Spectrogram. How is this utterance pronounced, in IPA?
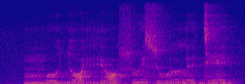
mː o˨˩˦ ʎ ɔ˨˩˦ rʲ ɔ˨˩˦ sʷ ɨ˧˥˧ z u˩˥ lː ɨ˧ d e˧˥˧

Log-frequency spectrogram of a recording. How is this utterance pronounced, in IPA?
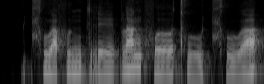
t͡ɕʰ u˨˩ a̯ f ɯ˧ ŋ k r eː˨˩ p l a˥˩ ŋ f ɤː˧ tʰ uː˩˦ t͡ɕʰ u˩˦ a̯

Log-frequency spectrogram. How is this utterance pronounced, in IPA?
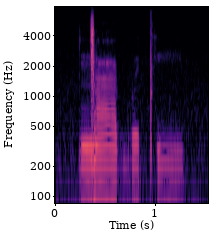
ŋ͡ǀ a ɡʷ ɪ tʼ i

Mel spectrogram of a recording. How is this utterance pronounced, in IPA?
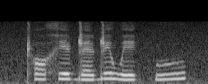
ʈʰ ɔ x e ɖ ɛ ɖ e w e k͡p u

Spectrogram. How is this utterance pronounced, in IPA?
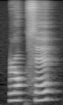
ɭ ɔ k s ɛ

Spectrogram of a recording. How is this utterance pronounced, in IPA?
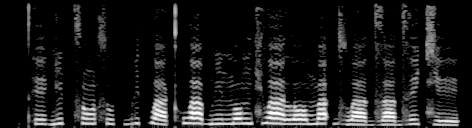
t̪ʰ e˨˩ ɡ ĩ˦ t̚ s ɔ̃˧ s u˨ t̚ b i˦ t̚ w a˨˩ kʰ w a˥˧ b ĩ˧ n̪ ɔ˦ ŋ ɕ w a˥˧ l ɔ˧ m a˦ ʔ d͡z w a˨˩ d͡z a˨˩ d͡z e˦ t͡ɕ e˨˩

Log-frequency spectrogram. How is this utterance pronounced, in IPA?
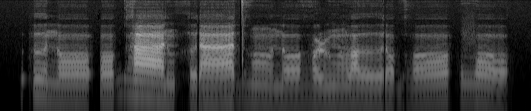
ʔ ɤ n ɔː ʔ ɔ ɡʱ aː ɾ ũ h ɤ ɾ aː dʱ ɔ̃ː n ɔː ɦ ɔ ɭ ũ lˠ ɤː ɾ ɔ ɡʱ ɔː | v ɔ

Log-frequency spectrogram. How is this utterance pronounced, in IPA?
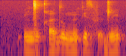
ʔ ẽ ŋ͡ǀ ə qʰ e d o l n ə̃ k e z f ɛ̰ ɖ͡ʐ ẽ

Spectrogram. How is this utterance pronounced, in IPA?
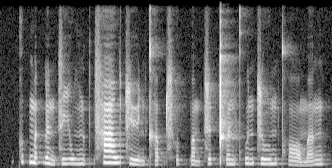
k ʊ˥ k̚ m ɐ˨˥ t̚ l ɵ˨˩ n t͡s iː˨ w ŋ ɐ˧ k̚ t͡sʰ aː˥ w t͡s yː˨˩ n kʰ ɐ˨ p̚ t͡sʰ ʊ˨ k̚ p ɐ˨˩ m t͡s ɵ˧ t̚ kʰ ɵ˨ n kʷʰ ɐ˧ n t͡s uː˨˧ m kʰ ɔː˨˩ m ɐ˥ ŋ

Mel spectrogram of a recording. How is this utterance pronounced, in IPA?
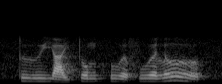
t̪ ɯː˧ j a˩˧ j t̪ o˧ m h u˧˩ ə̯ f u˧ ə̯ l ɤː˥˨

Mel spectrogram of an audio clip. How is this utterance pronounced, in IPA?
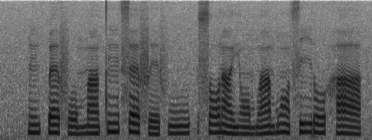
k͡p ĩ˧ k͡p ɛ˧ f o˨ m ã˧ t ĩ˦ s ɛ˦˨ f e˨ f u˧ | s ɔ˧ ɾ ã˨ j ɔ̃˨ b ã˨˦ b ɔ̃˦˨ s i˧ ɾ o˦ h a˦˨

